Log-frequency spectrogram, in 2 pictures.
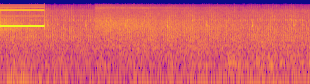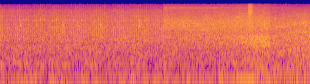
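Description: A diesel city bus engine idles.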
